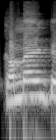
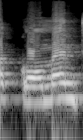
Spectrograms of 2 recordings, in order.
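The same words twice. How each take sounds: First: "कमेंट" with a weak first vowel; short uh after the k of "कमेंट"; wrong pronunciation. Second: "कमेंट" with a rounded o; correct pronunciation. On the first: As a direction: say "कमेंट" as kuh-MENT. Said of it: "कमेंट नहीं होता". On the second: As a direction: say "कमेंट" as KAW-ment. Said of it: "कमेंट होता है". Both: Shown as a demonstration.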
